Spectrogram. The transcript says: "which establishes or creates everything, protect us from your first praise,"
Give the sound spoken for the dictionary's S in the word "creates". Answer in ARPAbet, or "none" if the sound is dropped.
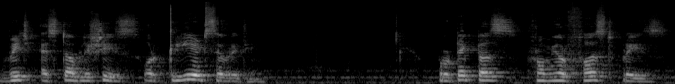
S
